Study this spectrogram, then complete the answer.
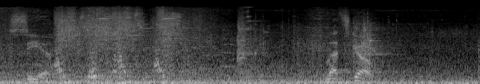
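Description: Magic blasts crackle and burst in a fight.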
